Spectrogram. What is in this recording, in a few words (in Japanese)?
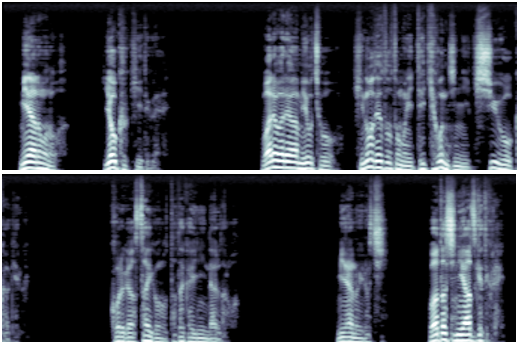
武将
